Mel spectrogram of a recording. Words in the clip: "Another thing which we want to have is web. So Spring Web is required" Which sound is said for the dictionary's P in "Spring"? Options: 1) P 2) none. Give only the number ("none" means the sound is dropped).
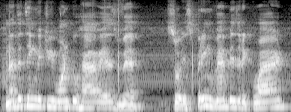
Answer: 1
